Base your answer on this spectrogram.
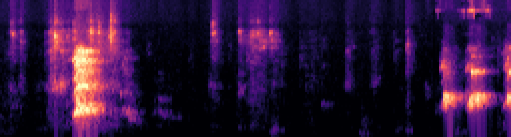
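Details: Indoors, a blenheim Cavalier King Charles Spaniel puppy from a five-pup litter born to Paris and Spike gives one sharp, bright yip, then quiet, then a pair of thin, high whining cries.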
